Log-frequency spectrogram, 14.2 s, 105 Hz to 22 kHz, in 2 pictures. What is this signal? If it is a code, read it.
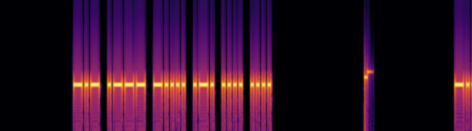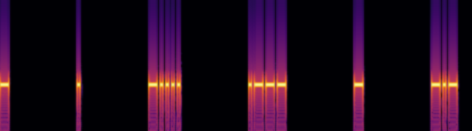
Morse code, heard as a keyed tone, about 28 wpm, spaced as for 12 wpm, 700 Hz. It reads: KJ6RHH KE6JTK
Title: USA Call Signs - 6 Characters - 8x Character Spacing - 28wpm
